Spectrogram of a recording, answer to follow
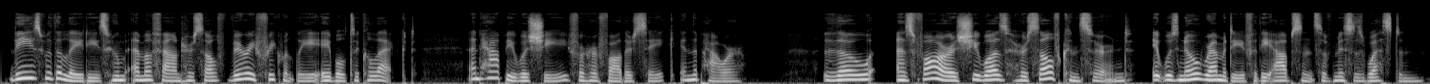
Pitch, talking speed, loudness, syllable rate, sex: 185 Hz, 175 wpm, -17 LUFS, 5.1 syllables/s, female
